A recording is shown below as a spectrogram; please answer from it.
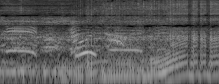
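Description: Portable fire-pump engine running, revving up sharply near the end as it is pushed to send water down the hoses. Shouting voices over it.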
